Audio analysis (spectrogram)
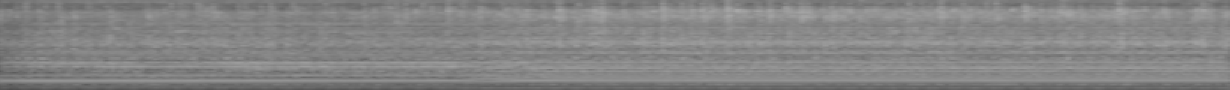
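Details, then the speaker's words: Air compressor test run after replacing a blown head gasket with a homemade gasket: steady motor hum with an even pumping chuff about three and a half times a second, settling as pressure builds; runs normally. "i'm going to call that a success because it would basically just keep running essentially gets gets um"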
